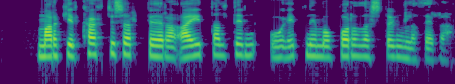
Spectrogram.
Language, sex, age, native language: Icelandic, female, 40-49, Icelandic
